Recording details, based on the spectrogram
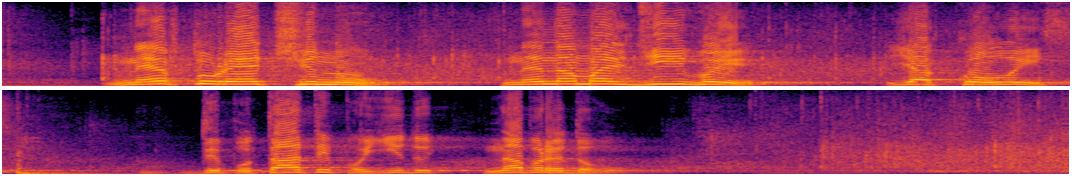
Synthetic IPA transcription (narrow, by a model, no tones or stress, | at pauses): nɛwt̪ʊɾɛt͡ʃːɪnʊ | nɛnɐmɐlʲdʲiʋɪ | jɐkːɔlˠɪsʲ | d̪epʊt̪ɑt̪ɪpɔjid̪ʊtʲnɐpɾed̪ɔʋṵ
